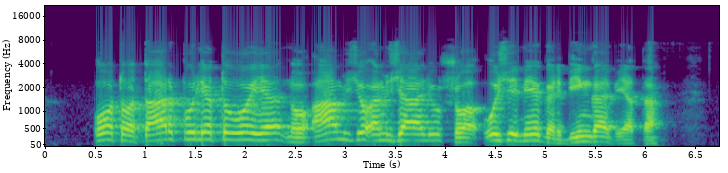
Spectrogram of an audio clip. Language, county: Lithuanian, Kaunas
